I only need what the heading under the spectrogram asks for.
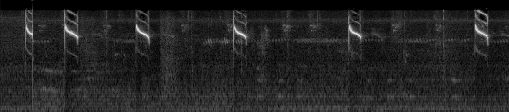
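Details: Small blue-eyed bird said to sing every day, giving loud, clear, high whistled notes that slide downward, each a brief ringing phrase repeated at irregular intervals of one to two seconds against a quiet background.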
